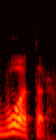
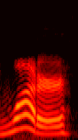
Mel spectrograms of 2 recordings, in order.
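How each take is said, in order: First: It is said with a strong foreign accent. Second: It is said in a plain, unaccented way.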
